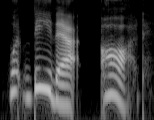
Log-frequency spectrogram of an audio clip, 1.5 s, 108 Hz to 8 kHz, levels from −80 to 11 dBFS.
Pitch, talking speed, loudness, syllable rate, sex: 250 Hz, 115 wpm, -19 LUFS, 3.5 syllables/s, female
